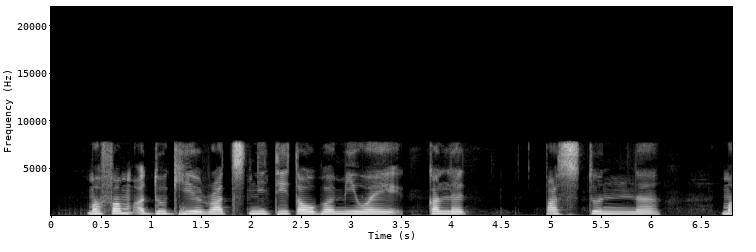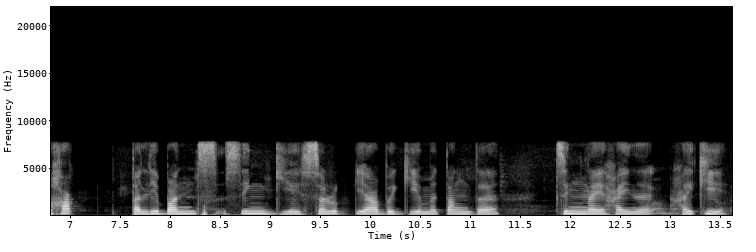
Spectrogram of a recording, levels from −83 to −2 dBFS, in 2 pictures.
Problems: none marked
